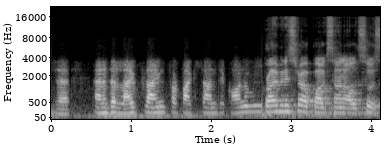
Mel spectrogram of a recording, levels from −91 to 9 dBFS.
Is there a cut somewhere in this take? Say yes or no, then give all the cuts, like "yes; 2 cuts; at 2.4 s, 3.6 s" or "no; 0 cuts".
yes; 1 cut; at 2.6 s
